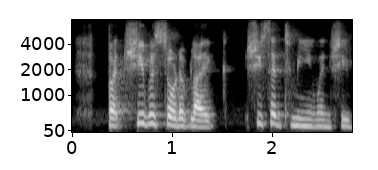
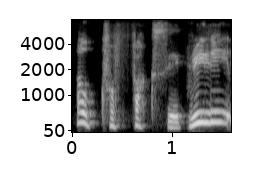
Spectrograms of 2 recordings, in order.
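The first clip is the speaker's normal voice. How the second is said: mock-incredulous sister, jumping high on "what" and "really"; retold sisterly disbelief, pitch leaping up; exasperated sister; 8 semitones higher, slower than usual. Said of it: "she was always like".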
